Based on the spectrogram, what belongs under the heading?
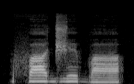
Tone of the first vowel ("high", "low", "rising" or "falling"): high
